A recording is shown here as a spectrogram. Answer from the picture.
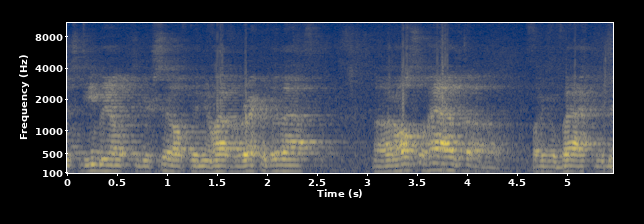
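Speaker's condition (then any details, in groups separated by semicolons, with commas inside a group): No condition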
